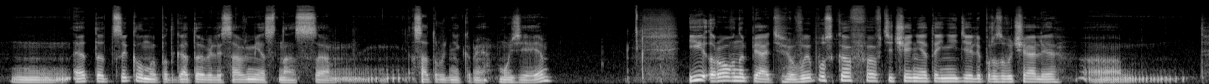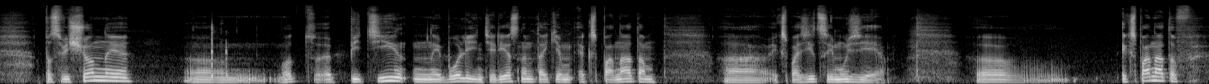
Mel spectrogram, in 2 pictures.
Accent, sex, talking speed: native, male, 60 wpm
